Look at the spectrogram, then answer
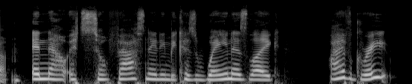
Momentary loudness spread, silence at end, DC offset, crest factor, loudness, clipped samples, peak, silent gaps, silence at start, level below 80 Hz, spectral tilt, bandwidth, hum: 5 LU; 0.25 s; under 0.1%; 18 dB; -22 LUFS; under 0.1%; -4 dBFS; 3.24-3.28 s; 0 s; -44 dBFS; -4 dB/octave; 15 kHz; none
